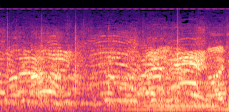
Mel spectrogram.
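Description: Players' voices shouting and calling across an outdoor football pitch, several at once. A low steady hum comes in about a second in.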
